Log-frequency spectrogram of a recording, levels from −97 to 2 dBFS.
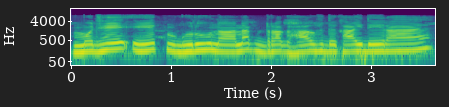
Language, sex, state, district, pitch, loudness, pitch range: Hindi, male, Madhya Pradesh, Katni, 165 Hz, -13 LUFS, 155-175 Hz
